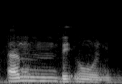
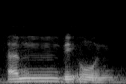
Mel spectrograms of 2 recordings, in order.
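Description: Both takes have the same delivery.

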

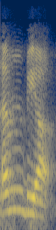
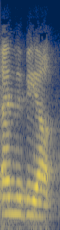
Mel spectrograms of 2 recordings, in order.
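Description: First: An m sound is said before the b. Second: A clear n sound is said before the b. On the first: The speaker calls it right. "يقول أنبياء" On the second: The speaker calls it wrong. "ماكو واحد في الكلام في النطق الطبيعي النطق العادي يقول أنبياء"

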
